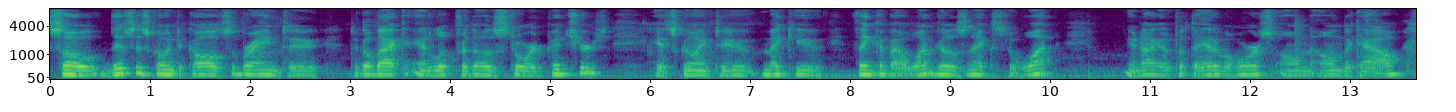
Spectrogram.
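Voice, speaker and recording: Flat and monotone, a man's somewhat breathy voice unfolds at a fairly slow pace. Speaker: presenter. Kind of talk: interview answer. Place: office. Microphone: podium.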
